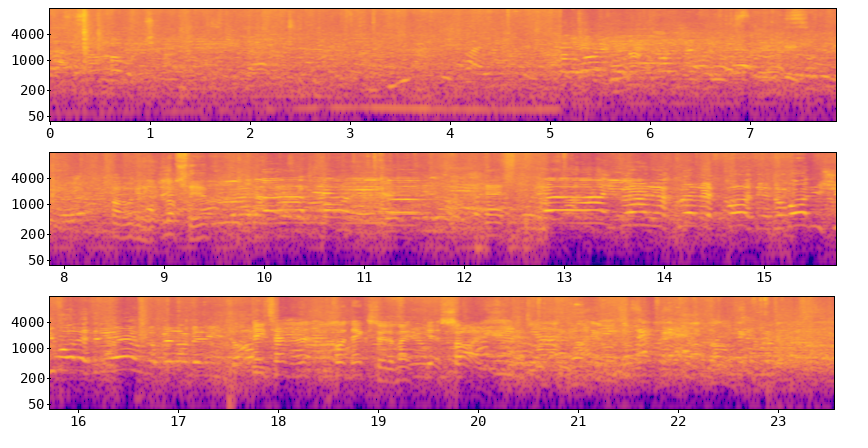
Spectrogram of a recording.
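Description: A crowd of shoppers chatters all around.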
